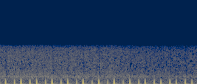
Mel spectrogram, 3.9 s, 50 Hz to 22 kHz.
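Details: Cat heart sounds through a stethoscope: fast, very regular heartbeat thumps, about 190 a minute, over a steady hiss.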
